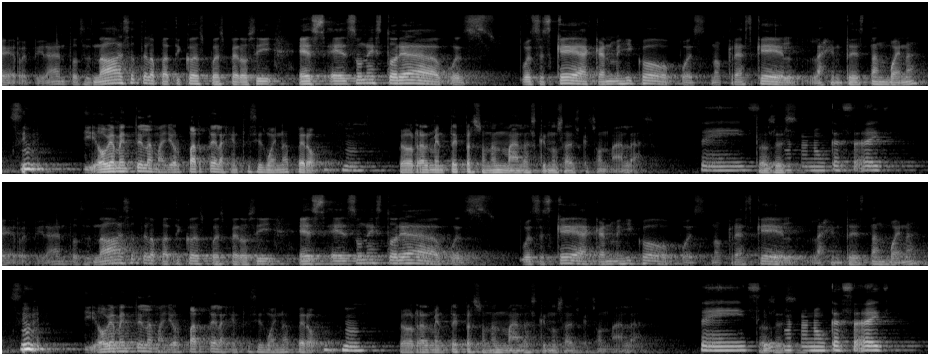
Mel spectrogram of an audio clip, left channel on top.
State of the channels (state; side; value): normal; both; correlation 0.79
